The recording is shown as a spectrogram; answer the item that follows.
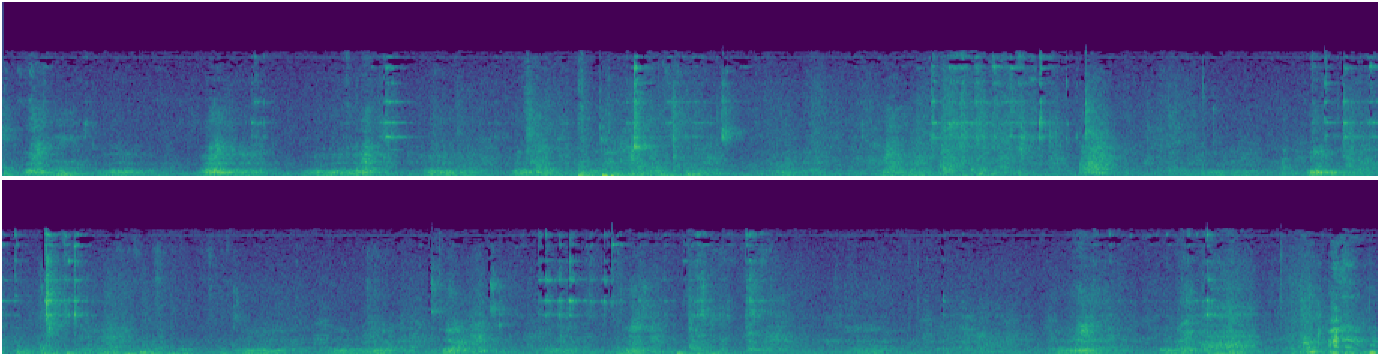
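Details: Boston Terrier playing tug-of-war with a rope, pulling hard without letting go; irregular low growls, snorts and short whimpers over about eighteen seconds, mixed with rustling and bumping of play.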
